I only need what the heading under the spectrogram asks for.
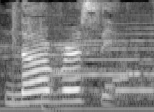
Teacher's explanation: Nervous 和 in 也有一个轻轻的连读的部分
